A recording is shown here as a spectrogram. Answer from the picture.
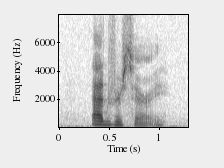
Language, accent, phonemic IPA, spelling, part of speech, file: English, US, /ˈæd.vəɹˌsɛɹi/, adversary, noun, En-us-adversary.ogg
- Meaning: A person, group, or thing that opposes or attacks another person or group; an opponent or rival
